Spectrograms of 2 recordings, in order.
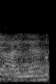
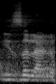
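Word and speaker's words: island: ऐसे साइलेंट है, बहुत से बच्चे आइलैंड को इजलैंड पढ़ जाते हैं, आई एस इज, एल ए एन डी लैंड, इजलैंड ना, एस जो है बेटा साइलेंट है, ठीक है। तो उसकी प्रोनाउंसिएशन सही रखना, आइलैंड बोलेंगे इसको, आइलैंड रीजन।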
